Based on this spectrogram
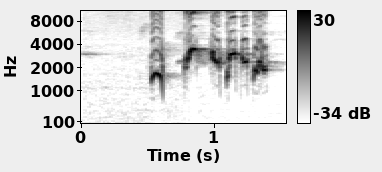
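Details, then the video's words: Red-whiskered bulbul morning song used to train other bulbuls to sing, a short burst of loud, bubbling warbled notes around a clear pitch, five quick syllables in about one second after a brief faint whistle. "Luyện chào mào hót sáng hót hay"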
